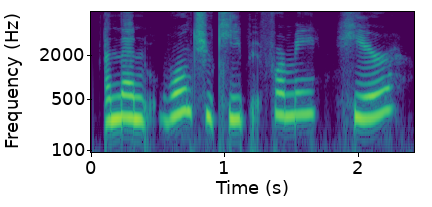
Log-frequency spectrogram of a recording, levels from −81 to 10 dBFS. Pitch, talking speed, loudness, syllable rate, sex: 290 Hz, 175 wpm, -15 LUFS, 4.8 syllables/s, female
